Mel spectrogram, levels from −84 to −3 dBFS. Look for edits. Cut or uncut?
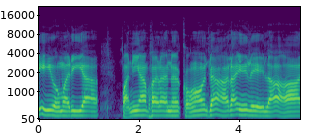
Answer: uncut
